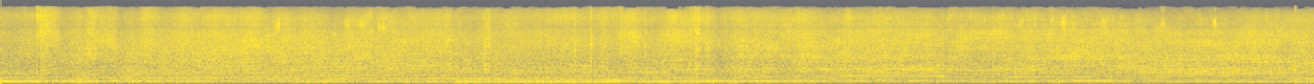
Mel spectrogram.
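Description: Banger racing stock cars' engines running and revving as they race round the oval, the engine notes rising and falling as cars pass.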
